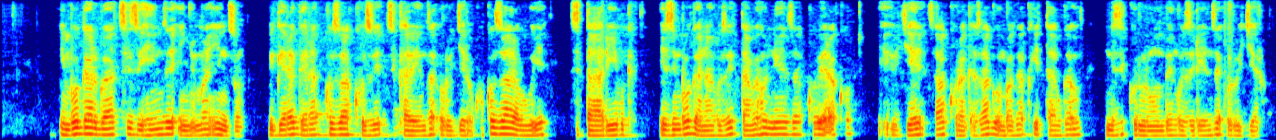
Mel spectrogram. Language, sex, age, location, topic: Kinyarwanda, male, 18-24, Huye, agriculture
